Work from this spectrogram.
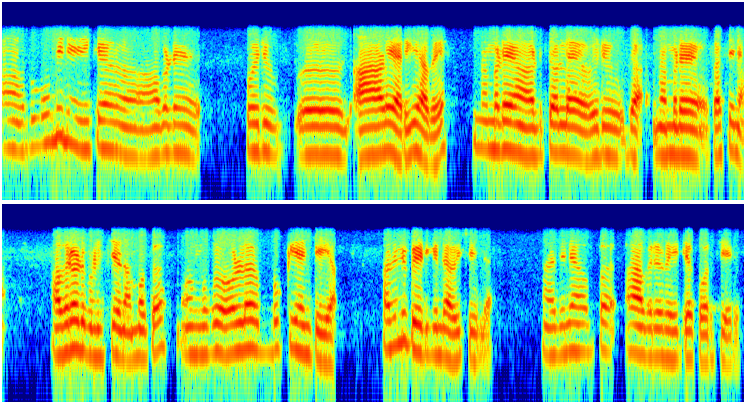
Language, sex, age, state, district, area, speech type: Malayalam, female, 45-60, Kerala, Idukki, rural, conversation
